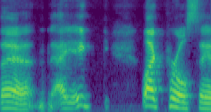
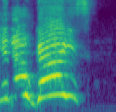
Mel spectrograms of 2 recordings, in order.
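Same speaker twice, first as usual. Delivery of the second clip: put-on squall, much higher, louder; 11 dB louder than usual. Mocking a woman's rant, the speaker imitates her squalling voice. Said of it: "in that lovely voice squalling".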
